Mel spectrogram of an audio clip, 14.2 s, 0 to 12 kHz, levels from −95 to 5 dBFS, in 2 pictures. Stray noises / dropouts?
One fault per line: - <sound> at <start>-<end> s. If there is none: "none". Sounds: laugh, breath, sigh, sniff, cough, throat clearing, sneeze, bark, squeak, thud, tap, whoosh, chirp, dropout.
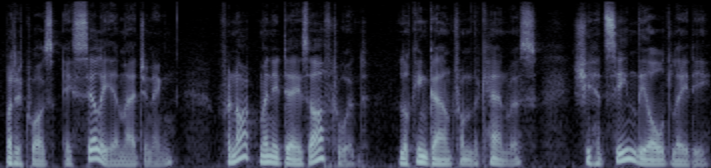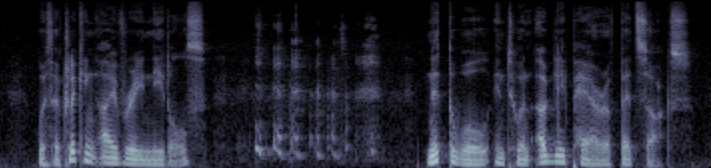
- laugh at 9.5-11.0 s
